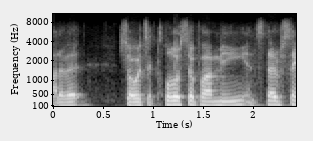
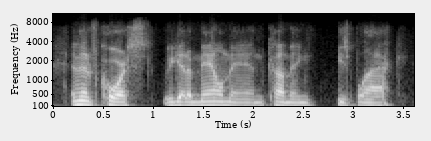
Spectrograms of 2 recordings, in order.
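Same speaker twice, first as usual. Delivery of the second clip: ordinary talk, nothing marked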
